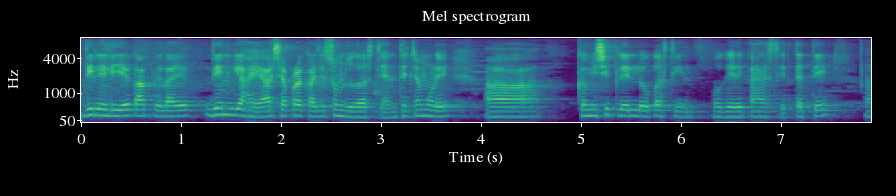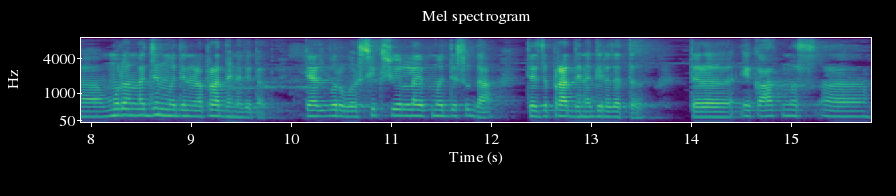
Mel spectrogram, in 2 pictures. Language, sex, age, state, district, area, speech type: Marathi, male, 18-30, Maharashtra, Satara, urban, spontaneous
